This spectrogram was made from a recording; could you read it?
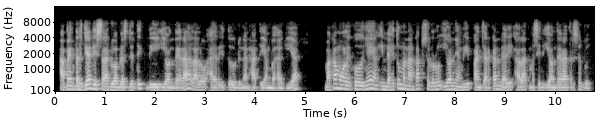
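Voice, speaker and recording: A man's voice: medium pitch, a little fast, dull audio. A man giving a motivational talk over slides, tagging his sentences with "ya" and restarting words as he goes. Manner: frequent "ya" tags, restarts, acted shouted quotes. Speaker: presenter.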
